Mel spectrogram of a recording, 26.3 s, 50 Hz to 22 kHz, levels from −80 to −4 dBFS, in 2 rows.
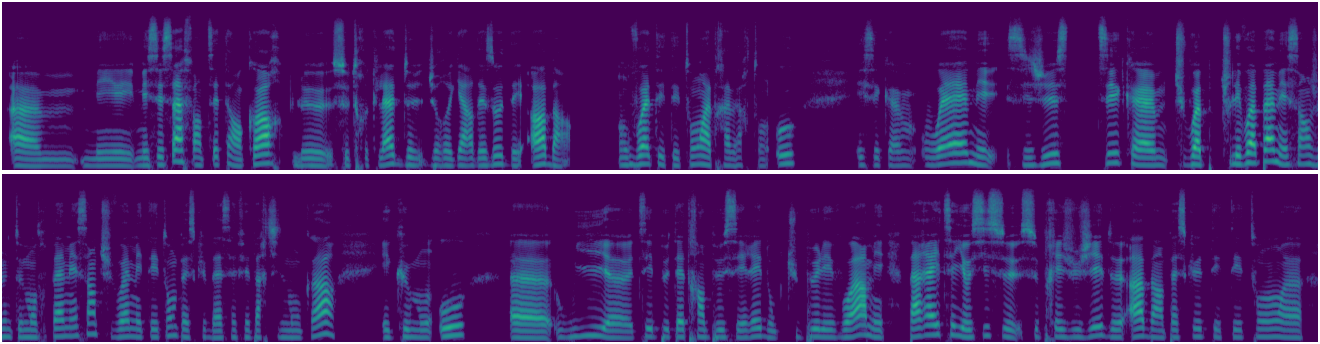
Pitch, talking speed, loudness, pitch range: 180 Hz, 235 wpm, -39 LUFS, 170-195 Hz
